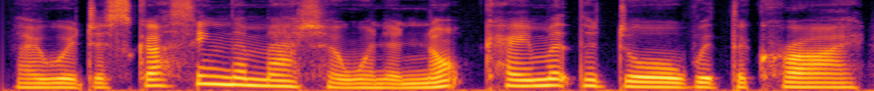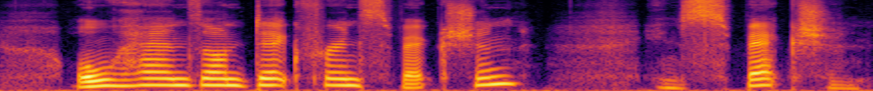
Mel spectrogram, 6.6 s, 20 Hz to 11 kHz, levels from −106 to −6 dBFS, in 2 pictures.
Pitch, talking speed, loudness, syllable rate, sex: 195 Hz, 200 wpm, -18 LUFS, 5.3 syllables/s, female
